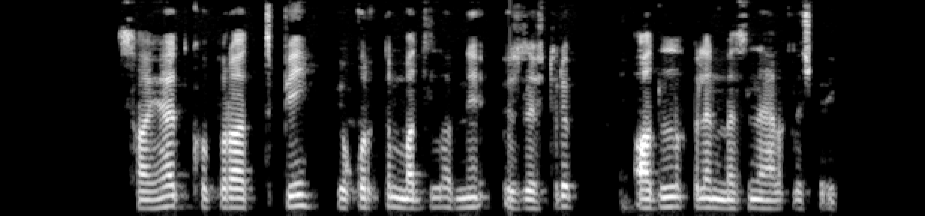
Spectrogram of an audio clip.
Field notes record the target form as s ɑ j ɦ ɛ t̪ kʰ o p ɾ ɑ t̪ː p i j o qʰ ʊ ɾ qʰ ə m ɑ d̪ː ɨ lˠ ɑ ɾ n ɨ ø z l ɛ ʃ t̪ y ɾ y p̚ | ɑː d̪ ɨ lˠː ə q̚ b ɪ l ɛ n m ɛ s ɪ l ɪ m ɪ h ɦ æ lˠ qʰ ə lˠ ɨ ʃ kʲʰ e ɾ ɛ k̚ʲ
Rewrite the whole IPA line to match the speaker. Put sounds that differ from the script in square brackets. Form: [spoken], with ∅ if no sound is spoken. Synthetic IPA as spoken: s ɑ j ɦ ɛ t̪ kʰ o p ɾ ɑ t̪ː p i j o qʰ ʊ ɾ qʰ ə m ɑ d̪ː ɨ lˠ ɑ ɾ n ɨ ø z l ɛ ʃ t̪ y ɾ y p̚ | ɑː d̪ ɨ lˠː ə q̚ b ɪ l ɛ n m ɛ s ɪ l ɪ [n] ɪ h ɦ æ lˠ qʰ ə lˠ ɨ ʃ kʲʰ e ɾ ɛ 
